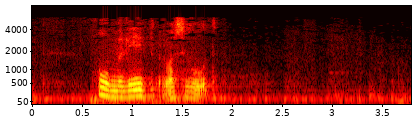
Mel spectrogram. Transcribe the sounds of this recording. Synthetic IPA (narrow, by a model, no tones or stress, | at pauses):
hoːməliːd̪va̰ʂəɡṵːd̪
